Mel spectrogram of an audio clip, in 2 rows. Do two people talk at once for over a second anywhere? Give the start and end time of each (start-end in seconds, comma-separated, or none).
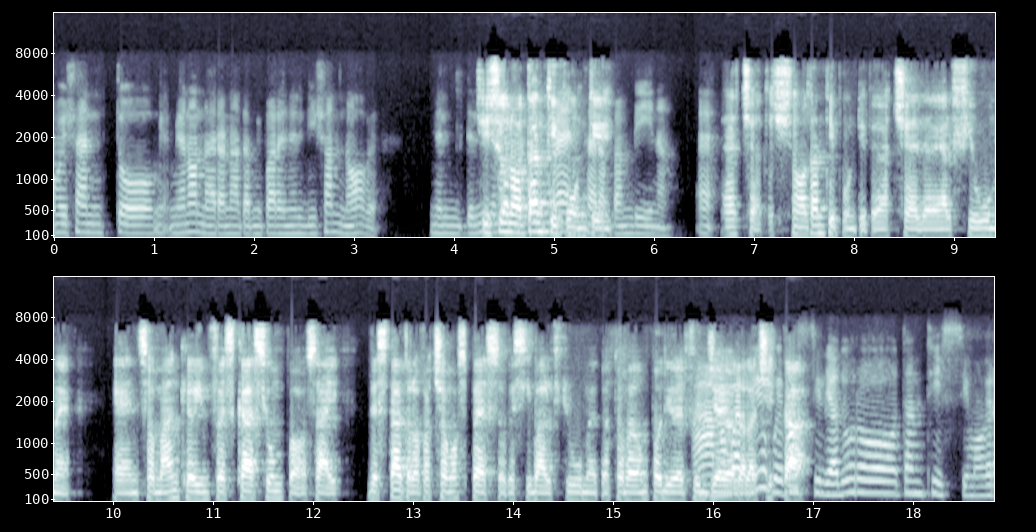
4.2-5.6, 15.8-17.0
